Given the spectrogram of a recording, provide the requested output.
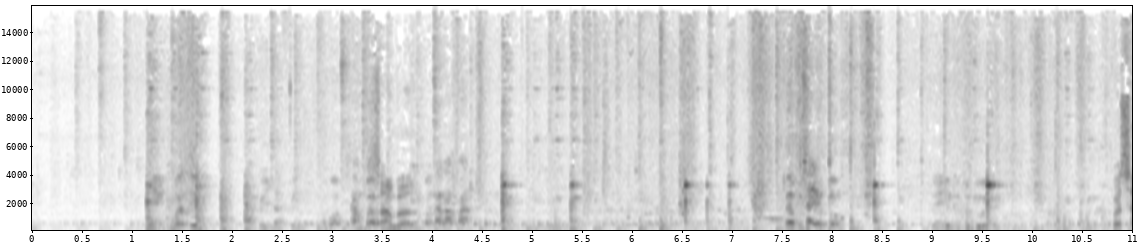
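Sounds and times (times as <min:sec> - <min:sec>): pestle pounding dull thuds: 0:00.4 - 0:11.0
pestle clinking on stone: 0:04.5 - 0:11.0.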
